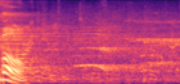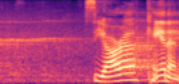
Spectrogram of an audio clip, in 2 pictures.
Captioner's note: audience claps and cheers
